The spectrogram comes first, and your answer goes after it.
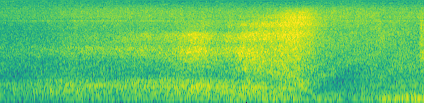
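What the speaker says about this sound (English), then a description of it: "Pre-flare maneuver being performed. Landing gear coming down." Space Shuttle Atlantis on landing approach with gear coming down, a broad roaring rush of air that swells to a peak, eases off briefly, then rises again, distant and steady with no voices.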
